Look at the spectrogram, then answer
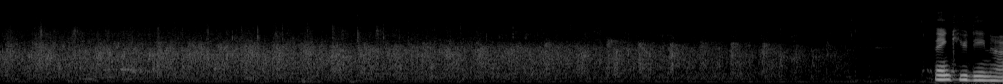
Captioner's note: applause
